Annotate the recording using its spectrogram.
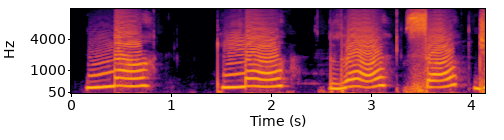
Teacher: वत्सर्य, मसूड़े या जीभ की नोक की सहायता से उत्पन्न ध्वनियां · जब हम इन वर्णों का उच्चारण करते हैं न, तो जब हम न वर्ण का उच्चारण करते हैं तो ध्यान दीजिए अपनी आपकी जीवा आपके मसूड़े को स्पर्श करेगी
